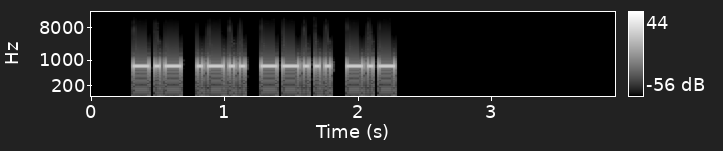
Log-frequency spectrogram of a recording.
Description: Morse code, heard as a keyed tone, about 31 wpm, 700 Hz. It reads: KL7K
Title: DXCC-100 Call Signs - 4 Characters - 30wpm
